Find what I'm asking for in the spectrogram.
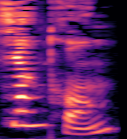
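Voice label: "xiang1tong2", Mandarin Chinese; 相同; 同じである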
